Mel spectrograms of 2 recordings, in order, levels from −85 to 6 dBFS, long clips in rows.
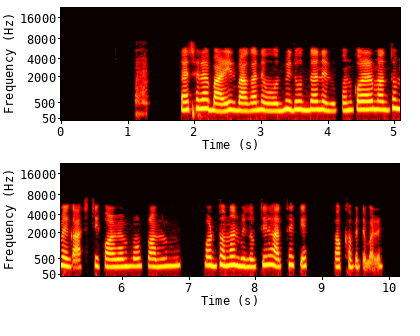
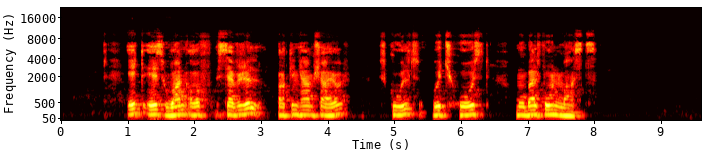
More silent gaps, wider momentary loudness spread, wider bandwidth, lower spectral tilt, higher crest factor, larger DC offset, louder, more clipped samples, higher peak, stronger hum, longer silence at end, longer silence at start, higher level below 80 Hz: first, 1.34-1.79 s, 4.15-4.21 s, 6.31-6.38 s, 6.92-7.22 s, 8.42-8.46 s, 8.79-9.19 s vs none; about the same, 11 LU vs 12 LU; second, 7.2 kHz vs 10.5 kHz; about the same, -5 dB/octave vs -4.5 dB/octave; about the same, 18 dB vs 20 dB; neither; about the same, -18 LUFS vs -19 LUFS; neither; about the same, -2 dBFS vs 0 dBFS; neither; second, 0.25 s vs 1.6 s; about the same, 1.1 s vs 1 s; about the same, -64 dBFS vs -60 dBFS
